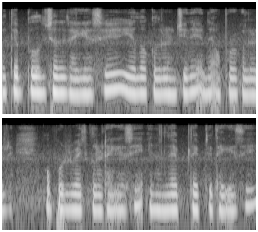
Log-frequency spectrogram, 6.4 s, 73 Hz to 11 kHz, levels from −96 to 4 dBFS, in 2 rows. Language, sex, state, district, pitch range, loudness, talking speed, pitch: Nagamese, female, Nagaland, Dimapur, 180-200 Hz, -16 LUFS, 160 wpm, 185 Hz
